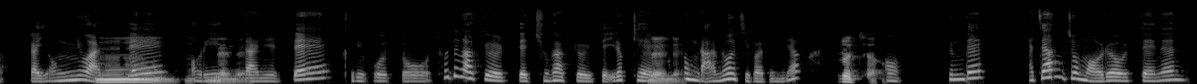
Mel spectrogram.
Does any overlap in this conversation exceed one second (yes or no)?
yes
